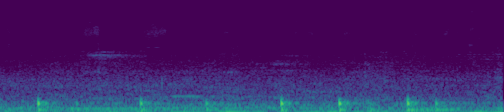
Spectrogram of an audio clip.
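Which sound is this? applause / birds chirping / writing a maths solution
writing a maths solution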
